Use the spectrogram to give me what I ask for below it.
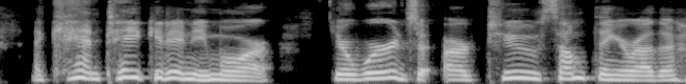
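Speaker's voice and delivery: plain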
